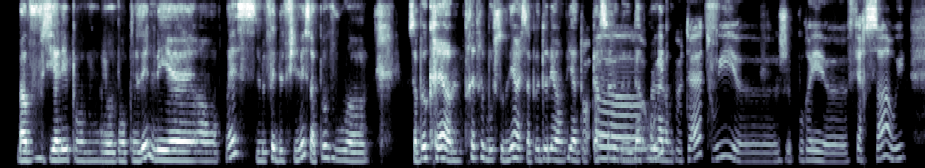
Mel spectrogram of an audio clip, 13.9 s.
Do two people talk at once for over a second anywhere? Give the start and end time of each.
8.7-10.0

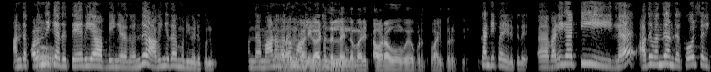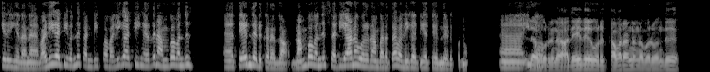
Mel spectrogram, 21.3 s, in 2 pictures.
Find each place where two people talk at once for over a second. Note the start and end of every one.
4.2-5.4

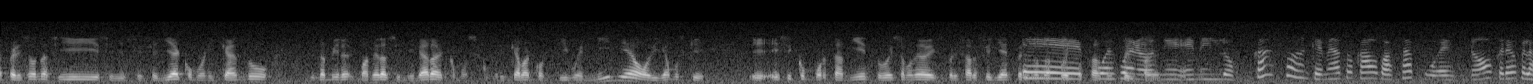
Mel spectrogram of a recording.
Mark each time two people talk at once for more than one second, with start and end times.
10.2-11.6

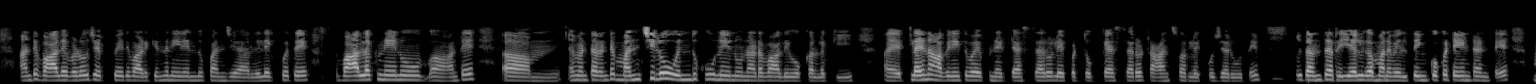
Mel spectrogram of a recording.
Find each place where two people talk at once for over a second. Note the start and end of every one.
none

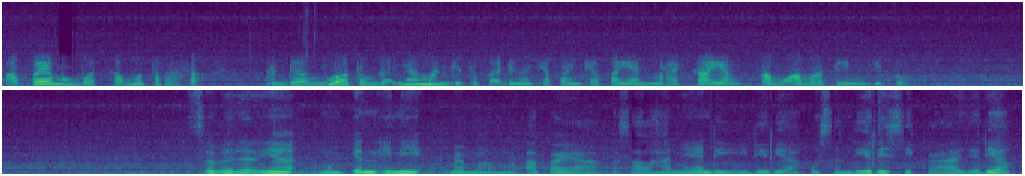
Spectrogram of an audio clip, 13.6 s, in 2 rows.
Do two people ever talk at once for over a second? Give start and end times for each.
none

